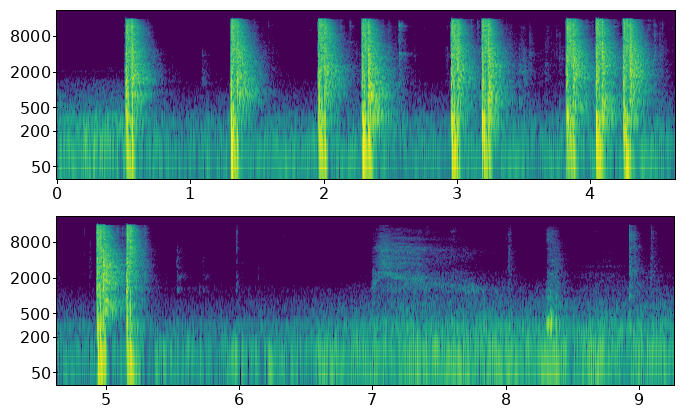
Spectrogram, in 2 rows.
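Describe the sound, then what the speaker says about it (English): A semi-auto HPSS air pistol firing H&N Hornet pellets into a speaker from 10 yards: eleven sharp cracks in uneven pairs and singles, each snapping in close and loud with a short ring, then a faint hiss and quiet rustle afterward. "shooting the speaker with the HPSS semi-auto, and we're using the H&N Hornet"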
